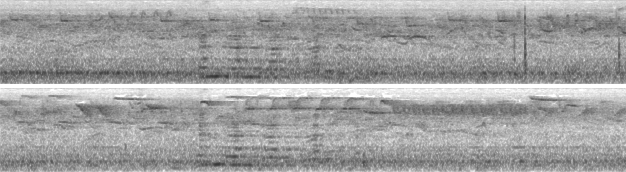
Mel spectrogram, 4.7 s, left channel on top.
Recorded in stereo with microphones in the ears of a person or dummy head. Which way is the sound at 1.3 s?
50° right (ahead or behind).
